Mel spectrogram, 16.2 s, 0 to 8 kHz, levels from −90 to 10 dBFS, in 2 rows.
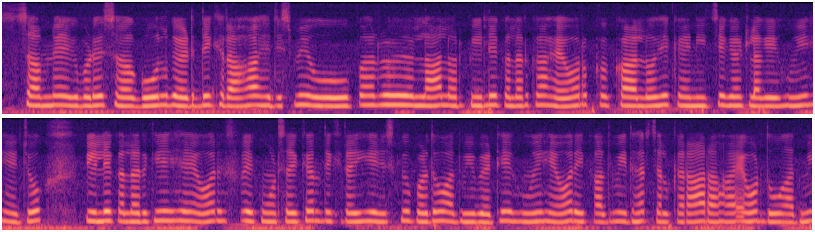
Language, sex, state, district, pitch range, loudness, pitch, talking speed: Hindi, female, Haryana, Rohtak, 230-250 Hz, -15 LUFS, 235 Hz, 210 wpm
